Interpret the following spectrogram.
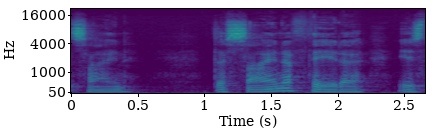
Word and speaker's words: sine: theta and we'll abbreviate sine as sin don't pronounce it sin i'll pronounce it sine the sine of theta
